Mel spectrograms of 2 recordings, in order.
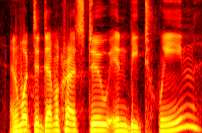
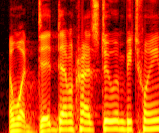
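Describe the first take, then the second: First: The word "did" is not stressed. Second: The word "did" is stressed.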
